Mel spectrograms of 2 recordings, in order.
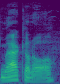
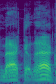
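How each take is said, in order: First: The name is said unlike its spelling. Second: The name is said just like its spelling. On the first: This is how locals say it. "by Michiganders anyway, properly as" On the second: This is how outsiders say it. "non-Michiganders tend to pronounce it Mackinac like it's spelled"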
